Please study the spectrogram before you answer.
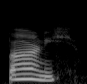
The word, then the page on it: bairneach: gaelic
